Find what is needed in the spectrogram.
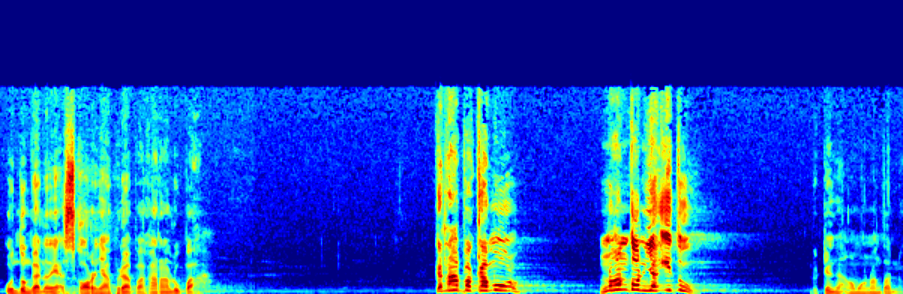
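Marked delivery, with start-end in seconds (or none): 4.3-6.9 much higher, louder interrogating officer voice; high questioning officer. Retold or imitated. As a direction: play the suspicious immigration officer, pitched way up. Pastor voices the visa officer. (suara petugas imigrasi yang curiga, jauh lebih tinggi)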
